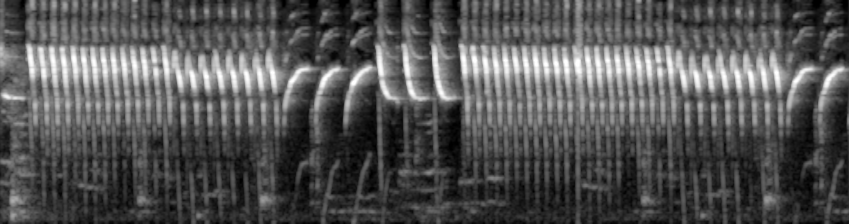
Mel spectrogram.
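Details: Canary delivering a rolling song: long, very rapid high trills like a continuous roll, broken by a few slower swooping whistles, then the fast roll resumes, with light clicks underneath.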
